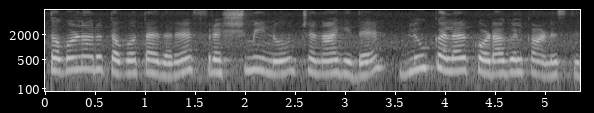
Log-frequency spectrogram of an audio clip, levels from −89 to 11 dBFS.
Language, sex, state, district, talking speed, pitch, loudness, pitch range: Kannada, female, Karnataka, Bellary, 100 wpm, 250 Hz, -19 LUFS, 235-275 Hz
